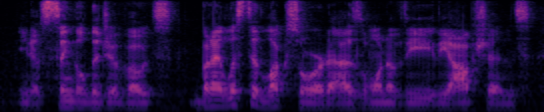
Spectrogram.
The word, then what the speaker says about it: Luxord: And like, you got Lux, Lush, you know, like, well, actually it's Luxord, right? I haven't been saying it right this whole time, but it's like one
